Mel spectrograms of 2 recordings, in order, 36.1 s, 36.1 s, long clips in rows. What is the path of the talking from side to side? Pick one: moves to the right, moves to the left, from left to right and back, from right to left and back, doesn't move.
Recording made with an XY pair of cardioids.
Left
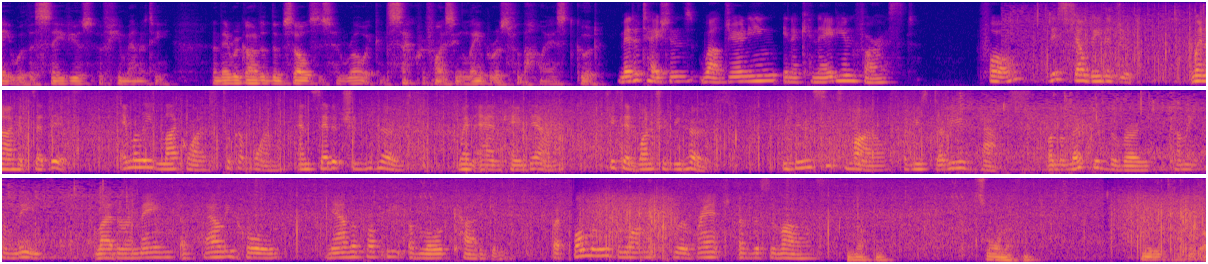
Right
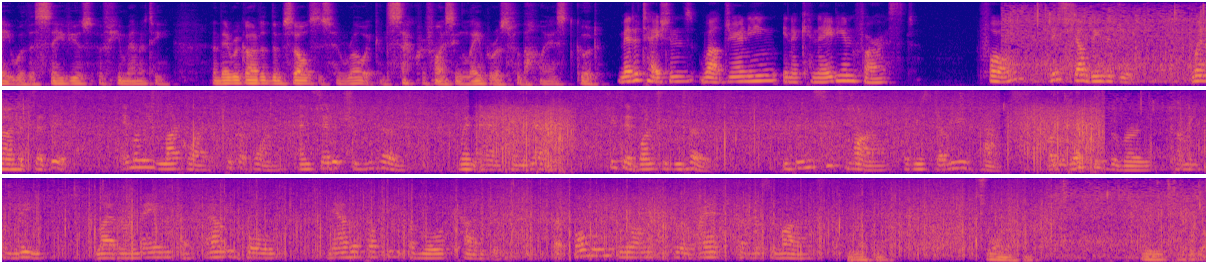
moves to the left.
